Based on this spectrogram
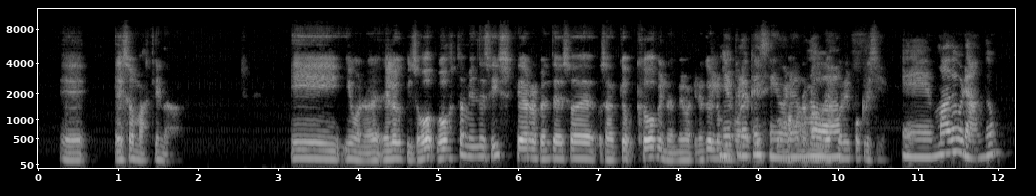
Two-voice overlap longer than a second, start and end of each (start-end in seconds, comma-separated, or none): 8.5-10.0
